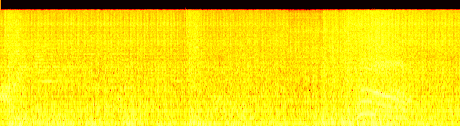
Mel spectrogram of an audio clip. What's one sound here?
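Rapid gunfire and blasts from a video game ring out continuously.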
